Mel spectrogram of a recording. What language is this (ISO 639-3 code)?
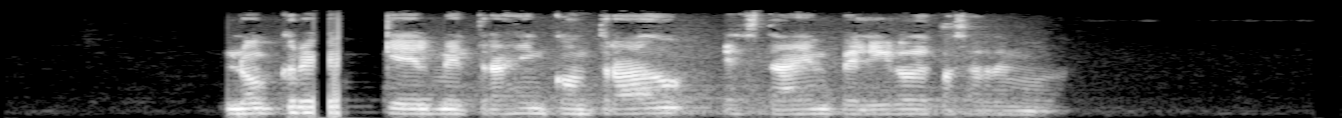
spa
